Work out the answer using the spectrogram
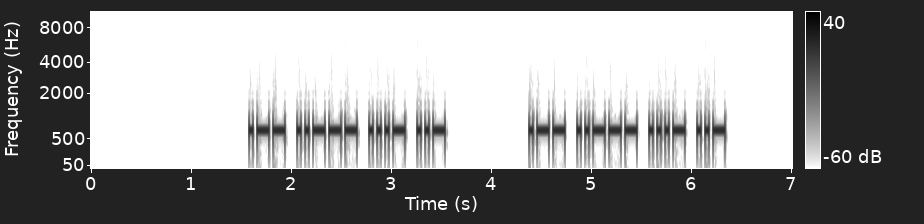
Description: Morse code, heard as a keyed tone, about 30 wpm, 700 Hz. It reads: W2VU W2VU
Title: USA Call Signs - 4 Characters - Repeated 2x - 30wpm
